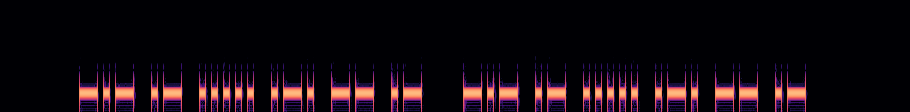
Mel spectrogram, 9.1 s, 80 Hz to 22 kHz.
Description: Morse code, heard as a keyed tone, about 20 wpm, 700 Hz. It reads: KA5RMA KA5RMA
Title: USA Call Signs Repeated 2x 20wpm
